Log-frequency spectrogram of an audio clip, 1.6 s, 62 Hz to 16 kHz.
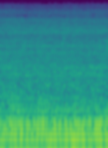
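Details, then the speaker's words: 1961 Cadillac V8, warm, idling near the manual's roughly 450 rpm spec after carb tuning, slight smoke and a chirp: steady, even low rumble with no knocks, ticks or squeals; healthy idle. "I mean we'll call that a success right there listen to that ladies and gents that's pretty insane"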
